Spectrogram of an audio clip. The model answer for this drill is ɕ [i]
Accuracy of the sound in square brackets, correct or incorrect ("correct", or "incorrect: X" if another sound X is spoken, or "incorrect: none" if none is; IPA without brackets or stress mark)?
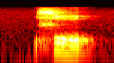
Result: correct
